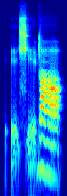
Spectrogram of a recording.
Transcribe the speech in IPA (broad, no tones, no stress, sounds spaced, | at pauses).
ʔ ḛ ɕ ḛ ɖ ɑ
